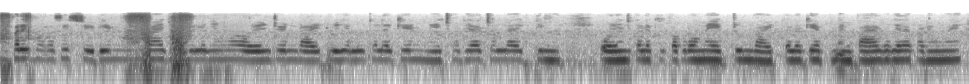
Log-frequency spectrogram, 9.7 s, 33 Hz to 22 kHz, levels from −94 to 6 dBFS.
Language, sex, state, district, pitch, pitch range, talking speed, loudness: Hindi, male, Chhattisgarh, Bastar, 220 Hz, 215-225 Hz, 245 wpm, -27 LUFS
